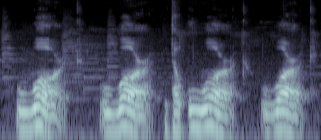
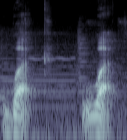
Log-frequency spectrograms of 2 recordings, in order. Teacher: No inglês britânico eu diria work, work. Então esse R ele não vai ser pronunciado, ele vai ser suprimido.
